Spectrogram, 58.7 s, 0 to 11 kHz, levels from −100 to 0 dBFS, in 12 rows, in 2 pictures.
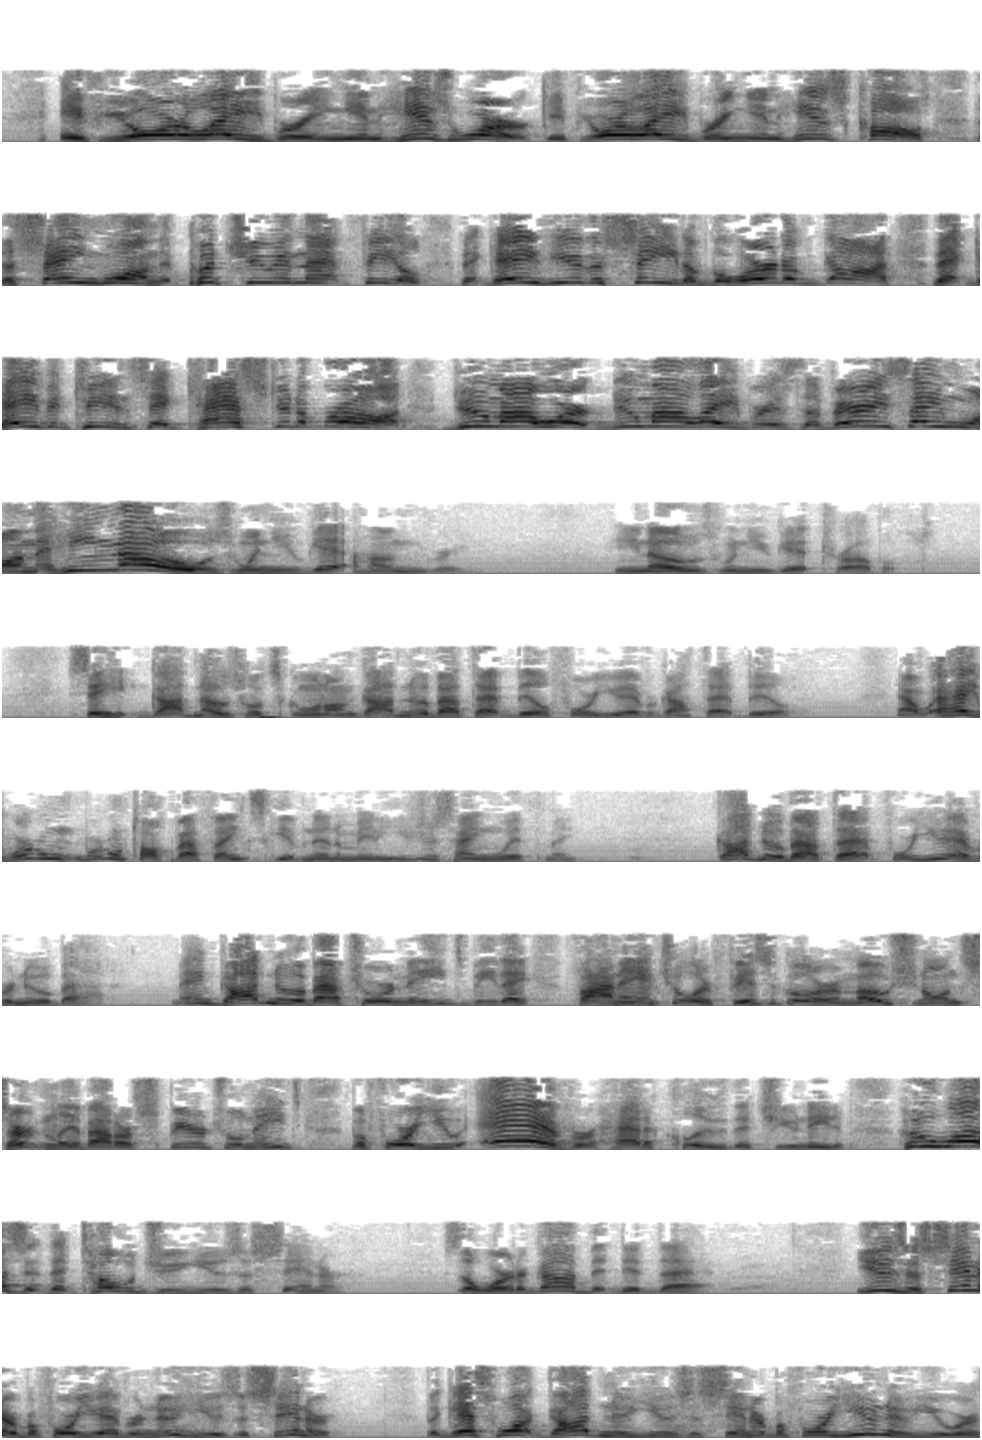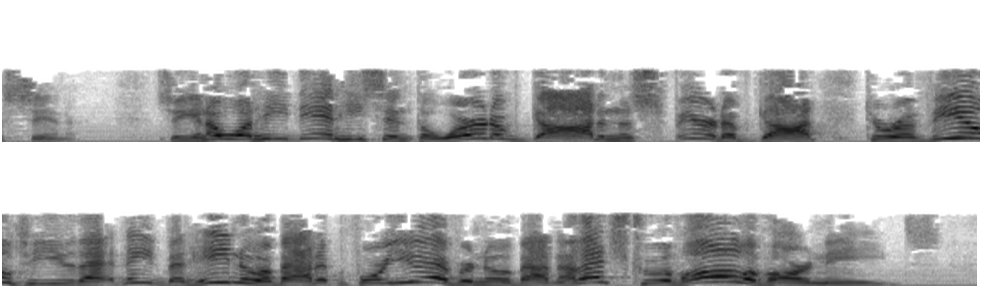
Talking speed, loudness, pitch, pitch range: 230 wpm, -20 LUFS, 250 Hz, 190-320 Hz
